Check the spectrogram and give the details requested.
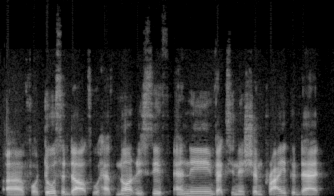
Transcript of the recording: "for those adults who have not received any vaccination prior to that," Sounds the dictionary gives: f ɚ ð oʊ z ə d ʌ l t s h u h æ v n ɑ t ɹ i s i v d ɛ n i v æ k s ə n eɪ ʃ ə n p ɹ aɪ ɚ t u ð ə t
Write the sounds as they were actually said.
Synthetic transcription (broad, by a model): f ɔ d oʊ s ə d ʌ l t s h u h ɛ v n ɑ t ɹ i s i v d ɛ n i v æ k s ə n eɪ ʃ ə n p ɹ aɪ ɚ t u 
